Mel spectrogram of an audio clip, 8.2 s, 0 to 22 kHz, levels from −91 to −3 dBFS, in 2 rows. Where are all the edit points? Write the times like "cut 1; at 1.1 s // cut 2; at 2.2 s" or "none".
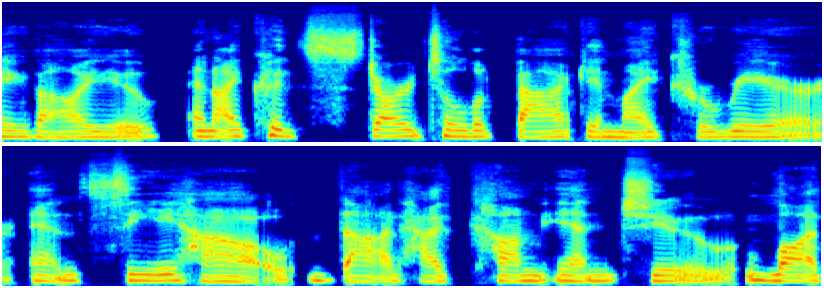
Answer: none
